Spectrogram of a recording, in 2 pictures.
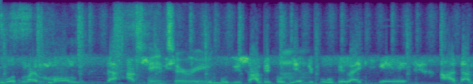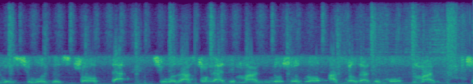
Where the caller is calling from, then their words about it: Surulere, Lagos, Nigeria; I'm calling from Surulere.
